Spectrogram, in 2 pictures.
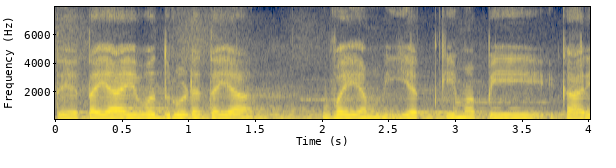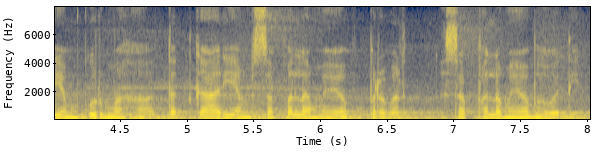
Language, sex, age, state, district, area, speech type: Sanskrit, female, 18-30, Maharashtra, Nagpur, urban, spontaneous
